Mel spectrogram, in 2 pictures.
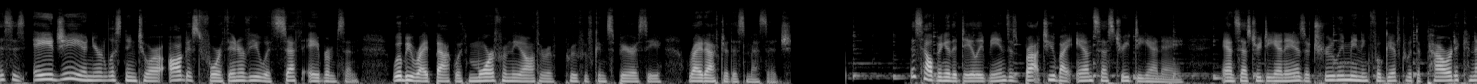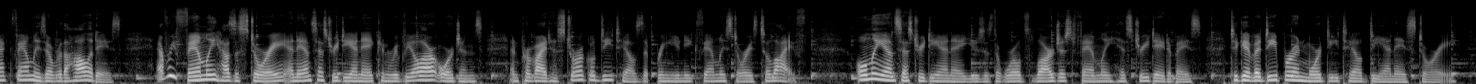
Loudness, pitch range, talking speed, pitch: -22 LUFS, 140-180 Hz, 205 wpm, 155 Hz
